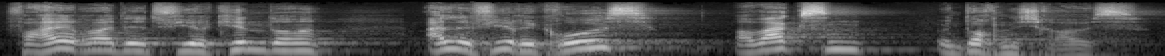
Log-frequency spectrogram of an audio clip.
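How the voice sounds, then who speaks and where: A middle-aged man from Germany, leading the creed and preaching in a measured, solemn manner during a church service. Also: high-pitched, expressive. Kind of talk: church liturgy and sermon. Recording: long church reverb.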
